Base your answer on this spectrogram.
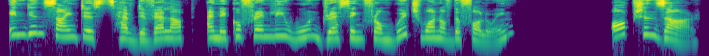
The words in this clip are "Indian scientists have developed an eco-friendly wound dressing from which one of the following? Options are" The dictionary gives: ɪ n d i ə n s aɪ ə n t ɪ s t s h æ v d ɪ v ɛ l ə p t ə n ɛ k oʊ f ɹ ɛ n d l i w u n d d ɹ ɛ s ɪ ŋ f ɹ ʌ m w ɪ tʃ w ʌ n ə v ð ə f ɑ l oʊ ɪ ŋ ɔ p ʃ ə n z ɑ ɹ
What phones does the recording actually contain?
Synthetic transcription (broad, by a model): ɪ n d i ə n s aɪ ə n t ɪ s t s h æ v d ɪ v ɛ l ə p t ə n ɛ k oʊ f ɹ ɛ n d l i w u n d d ɹ ɛ s ɪ ŋ f ɹ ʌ m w ɪ tʃ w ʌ n ə v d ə f ɑ l oʊ ɪ ŋ ɔ p ʃ ə n z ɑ ɹ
